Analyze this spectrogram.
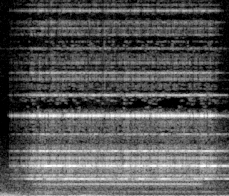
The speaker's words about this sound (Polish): I dzwonek szkolny działający? I dzwonek też szkolny z wysokiego, bardzo zużyty ten dzwonek jest, ale jest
